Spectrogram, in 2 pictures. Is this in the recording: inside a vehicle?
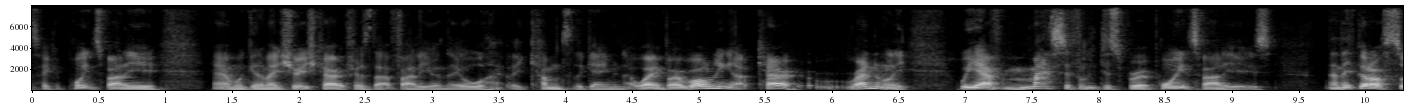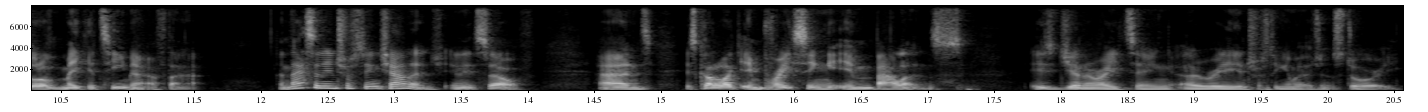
no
